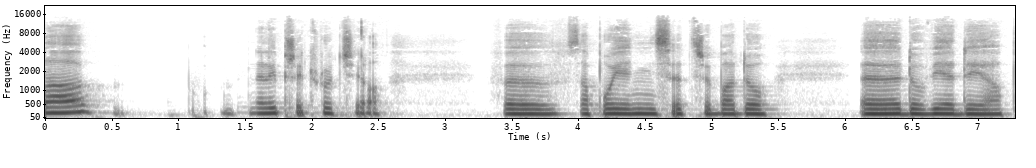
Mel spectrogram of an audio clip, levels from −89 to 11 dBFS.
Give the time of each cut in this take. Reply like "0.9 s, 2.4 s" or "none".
1.4 s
